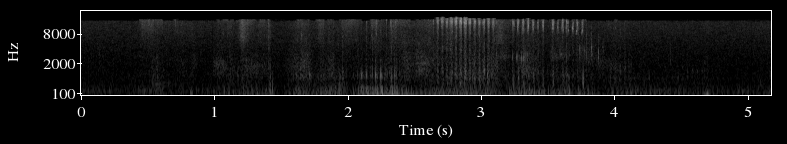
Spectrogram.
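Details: Domestic cat snoring while asleep, recorded secretly indoors, sped up five times so it sounds like farting; a rapid, rough low rumbling pulse, about four beats a second, with brief rustles and clicks over it.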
